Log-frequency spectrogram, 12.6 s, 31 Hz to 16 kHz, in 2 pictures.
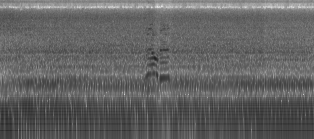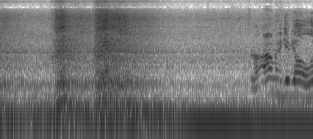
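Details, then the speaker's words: Chevrolet C10 with a Holley Sniper EFI that was misfiring and backfiring, fixed by correcting distributor timing: steady, even idle, then two clean throttle blips that rise and fall with no stumble or miss; normal revving. "Give it a little crank. Good to go. So, yeah, that fixed it."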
